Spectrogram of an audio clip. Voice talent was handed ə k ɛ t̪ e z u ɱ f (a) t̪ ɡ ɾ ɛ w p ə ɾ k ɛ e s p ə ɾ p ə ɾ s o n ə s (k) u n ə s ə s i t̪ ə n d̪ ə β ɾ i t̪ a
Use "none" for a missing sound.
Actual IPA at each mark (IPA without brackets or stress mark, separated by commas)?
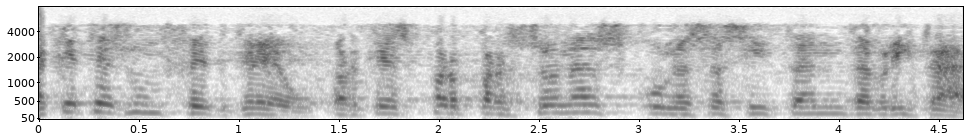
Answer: e, k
